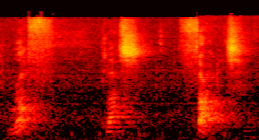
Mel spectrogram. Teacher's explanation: What happens here is that we get a kind of long fricative. We just keep it going. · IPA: [ˈrʌf ˈfaɪt]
